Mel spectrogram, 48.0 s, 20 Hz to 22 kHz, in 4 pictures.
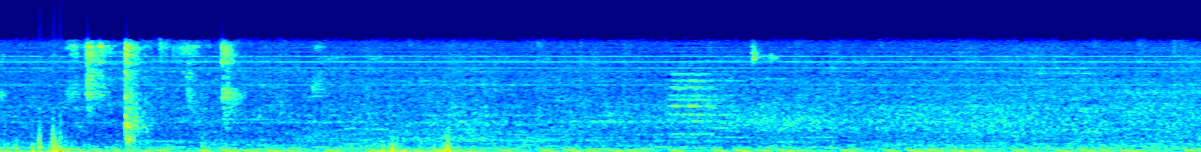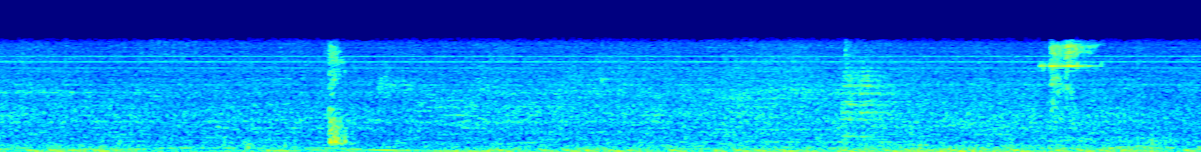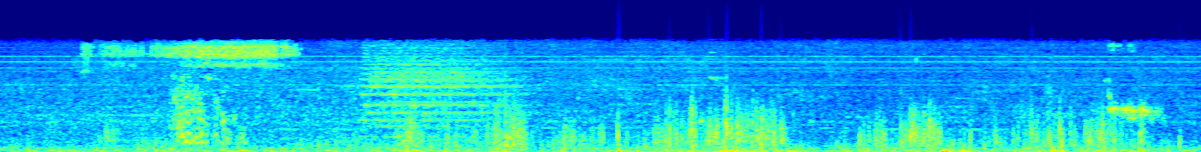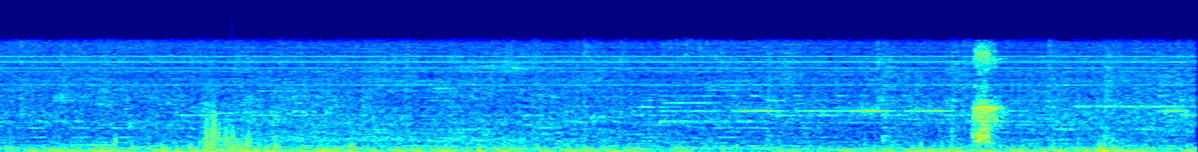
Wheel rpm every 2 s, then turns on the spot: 0, 0, 0, 0, 0, 0, 0, 0, 0, 0, 0, 0, 0, 0, 0, 0, 0, 0, 0, 0, 0, 0, 0, 0.
none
